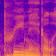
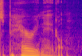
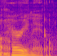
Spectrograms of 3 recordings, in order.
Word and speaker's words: perinatal: So, and sorry, I mispronounced it. It's not prenatal, it's perinatal. – Oh. – Perinatal.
